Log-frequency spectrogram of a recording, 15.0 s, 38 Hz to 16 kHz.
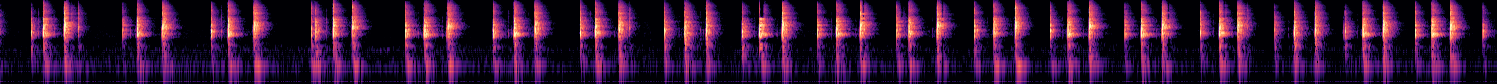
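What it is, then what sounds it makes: Plastic ice cube tray. An empty, translucent frosted plastic ice cube tray with 15 hollow compartments is tapped inside its cells with a thin metal rod that has a white rounded tip. The taps are quick, dry and bright, with a hollow plastic click centered around 1.9 kHz. They come in rapid bursts of two to four with short pauses between, and each one dies away almost instantly.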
